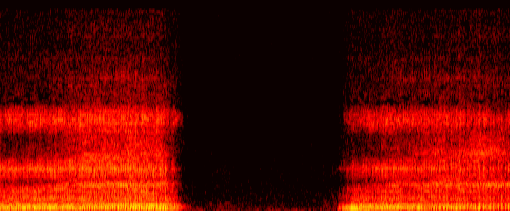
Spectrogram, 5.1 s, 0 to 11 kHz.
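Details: Loud, rough, rattling snores on the in-breath with quiet pauses between breaths, from a 42-year-old woman sleeping in bed; heavy snoring.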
